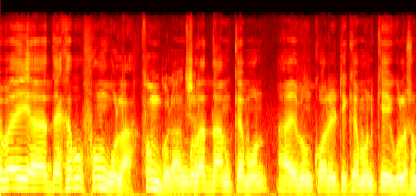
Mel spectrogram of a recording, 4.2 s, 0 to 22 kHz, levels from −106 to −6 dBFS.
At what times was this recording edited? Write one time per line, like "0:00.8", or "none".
none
